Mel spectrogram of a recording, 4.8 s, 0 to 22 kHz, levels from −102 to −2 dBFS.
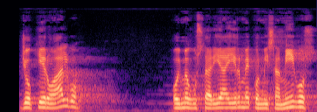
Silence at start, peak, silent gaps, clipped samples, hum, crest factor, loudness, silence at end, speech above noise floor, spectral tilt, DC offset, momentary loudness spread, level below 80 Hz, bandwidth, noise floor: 0.3 s; 0 dBFS; none; under 0.1%; none; 16 dB; -15 LUFS; 0 s; 44 dB; -5.5 dB/octave; under 0.1%; 5 LU; -46 dBFS; 13 kHz; -58 dBFS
